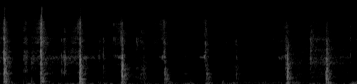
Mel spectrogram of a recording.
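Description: Tarot deck being shuffled in a series of crisp riffling bursts, about ten quick papery snaps spread evenly across a few seconds, close and fairly quiet with no talking.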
